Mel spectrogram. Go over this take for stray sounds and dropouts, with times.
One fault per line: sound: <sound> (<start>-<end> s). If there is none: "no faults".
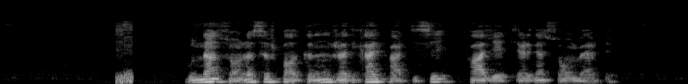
sound: laugh (1.2-1.3 s)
